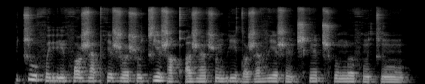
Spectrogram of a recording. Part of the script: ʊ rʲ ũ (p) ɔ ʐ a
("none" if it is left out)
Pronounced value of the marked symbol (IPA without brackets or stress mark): f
